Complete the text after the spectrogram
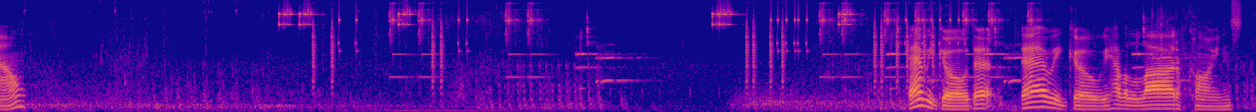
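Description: Rain patters steadily on water.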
